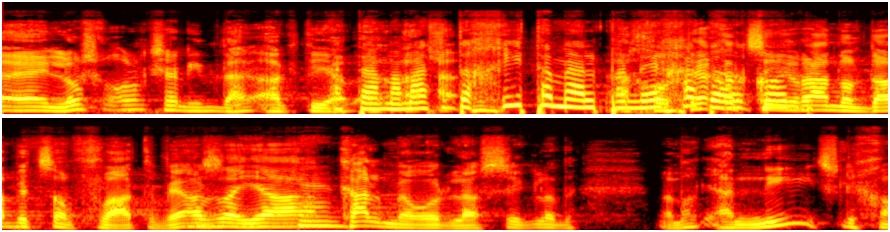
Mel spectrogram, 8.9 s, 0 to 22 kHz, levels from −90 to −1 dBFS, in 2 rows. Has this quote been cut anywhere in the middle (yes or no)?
no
